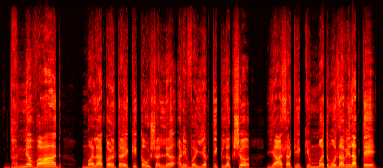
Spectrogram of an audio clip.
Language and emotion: Marathi, surprised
